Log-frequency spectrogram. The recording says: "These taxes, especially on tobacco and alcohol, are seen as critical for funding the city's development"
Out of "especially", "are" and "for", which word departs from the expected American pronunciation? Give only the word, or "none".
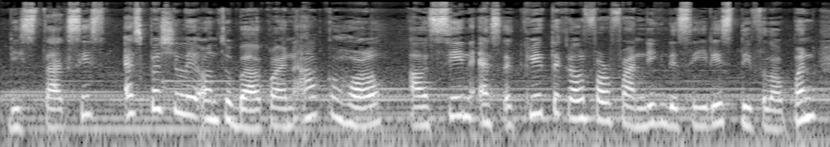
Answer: are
